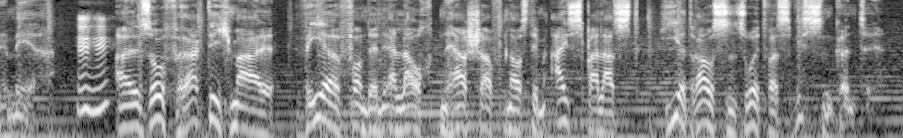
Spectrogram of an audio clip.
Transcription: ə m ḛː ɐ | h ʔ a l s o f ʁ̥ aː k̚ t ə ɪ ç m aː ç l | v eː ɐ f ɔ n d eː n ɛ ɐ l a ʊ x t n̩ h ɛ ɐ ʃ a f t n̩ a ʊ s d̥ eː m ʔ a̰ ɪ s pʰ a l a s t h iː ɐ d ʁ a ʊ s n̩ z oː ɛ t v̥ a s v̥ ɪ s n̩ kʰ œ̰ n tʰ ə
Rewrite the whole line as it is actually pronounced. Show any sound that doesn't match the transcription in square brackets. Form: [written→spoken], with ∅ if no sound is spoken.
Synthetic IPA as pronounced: ə m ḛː ɐ | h ʔ a l [s→z] o f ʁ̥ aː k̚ t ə ɪ ç m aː [ç→∅] l | v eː ɐ f ɔ n d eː n ɛ ɐ l a ʊ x t n̩ h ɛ ɐ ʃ a f t n̩ a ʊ s d̥ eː m ʔ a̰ ɪ s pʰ a l a s t h iː ɐ d ʁ a ʊ s n̩ z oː ɛ t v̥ a s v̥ ɪ s n̩ kʰ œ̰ n tʰ ə

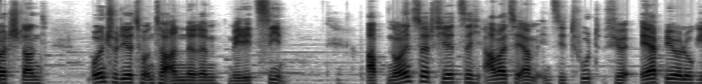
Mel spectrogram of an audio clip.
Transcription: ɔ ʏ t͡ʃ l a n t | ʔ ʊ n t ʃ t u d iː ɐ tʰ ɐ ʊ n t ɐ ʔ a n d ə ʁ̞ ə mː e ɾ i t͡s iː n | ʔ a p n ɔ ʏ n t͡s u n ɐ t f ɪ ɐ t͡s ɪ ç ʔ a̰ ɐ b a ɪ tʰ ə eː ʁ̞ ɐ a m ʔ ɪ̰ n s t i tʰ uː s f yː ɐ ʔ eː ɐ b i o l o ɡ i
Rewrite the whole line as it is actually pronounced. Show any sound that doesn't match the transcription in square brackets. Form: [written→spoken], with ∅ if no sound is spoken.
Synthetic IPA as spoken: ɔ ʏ t͡ʃ l a n t | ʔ ʊ n t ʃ t u d iː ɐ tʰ [ɐ→ə] ʊ n t ɐ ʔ a n d ə ʁ̞ ə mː e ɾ i t͡s iː n | ʔ a p n ɔ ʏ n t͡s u n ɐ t f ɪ ɐ t͡s ɪ ç ʔ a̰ ɐ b a ɪ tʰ ə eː [ʁ̞→∅] ɐ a m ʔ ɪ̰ n s t i tʰ uː [s→t] f yː ɐ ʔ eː ɐ b i o l o ɡ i

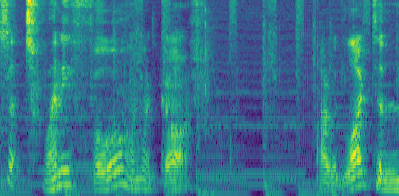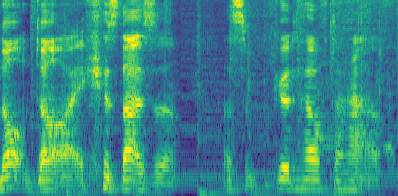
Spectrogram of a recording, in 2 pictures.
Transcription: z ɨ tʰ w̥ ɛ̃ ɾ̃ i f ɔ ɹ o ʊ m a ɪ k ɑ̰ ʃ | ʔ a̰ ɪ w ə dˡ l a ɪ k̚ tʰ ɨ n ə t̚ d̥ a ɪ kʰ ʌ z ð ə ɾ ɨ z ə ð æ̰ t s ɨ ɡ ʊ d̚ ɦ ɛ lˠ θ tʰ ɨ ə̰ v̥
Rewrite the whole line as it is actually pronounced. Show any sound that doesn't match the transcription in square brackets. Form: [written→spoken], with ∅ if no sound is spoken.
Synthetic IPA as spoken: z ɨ tʰ w̥ ɛ̃ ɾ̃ i f ɔ ɹ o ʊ m a ɪ [k→ɡ] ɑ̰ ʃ | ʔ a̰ ɪ w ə dˡ l a ɪ k̚ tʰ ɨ n ə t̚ d̥ a ɪ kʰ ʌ z ð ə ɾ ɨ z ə ð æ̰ t s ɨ ɡ ʊ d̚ ɦ ɛ lˠ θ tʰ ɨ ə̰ v̥

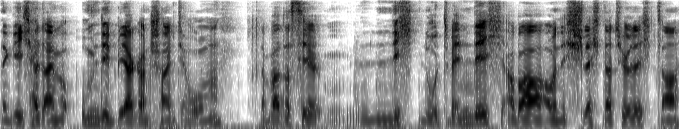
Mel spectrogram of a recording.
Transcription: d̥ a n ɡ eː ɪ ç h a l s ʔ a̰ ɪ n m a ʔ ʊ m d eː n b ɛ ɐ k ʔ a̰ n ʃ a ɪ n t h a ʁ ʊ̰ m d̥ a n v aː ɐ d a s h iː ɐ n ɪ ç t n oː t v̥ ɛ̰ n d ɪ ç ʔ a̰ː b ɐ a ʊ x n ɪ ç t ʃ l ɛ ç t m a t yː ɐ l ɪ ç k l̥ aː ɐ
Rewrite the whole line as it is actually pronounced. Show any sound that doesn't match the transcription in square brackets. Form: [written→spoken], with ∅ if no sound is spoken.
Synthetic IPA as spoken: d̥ a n ɡ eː ɪ ç h a l [s→t] ʔ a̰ ɪ n m a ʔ ʊ m d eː n b ɛ ɐ k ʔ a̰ n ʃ a ɪ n t h [a→ɛ] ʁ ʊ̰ m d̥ a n v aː ɐ d a s h iː ɐ n ɪ ç t n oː t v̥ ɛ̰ n d ɪ ç ʔ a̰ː b ɐ a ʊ x n ɪ ç t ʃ l ɛ ç t [m→n] a [t→tʰ] yː ɐ l ɪ ç k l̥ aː ɐ

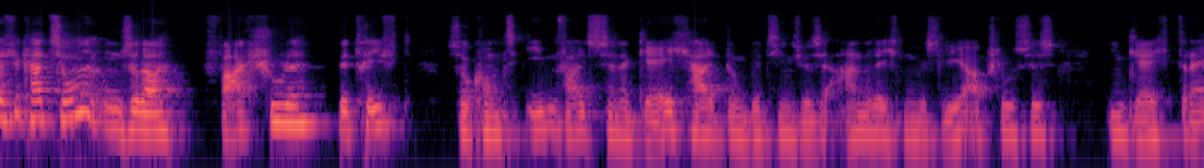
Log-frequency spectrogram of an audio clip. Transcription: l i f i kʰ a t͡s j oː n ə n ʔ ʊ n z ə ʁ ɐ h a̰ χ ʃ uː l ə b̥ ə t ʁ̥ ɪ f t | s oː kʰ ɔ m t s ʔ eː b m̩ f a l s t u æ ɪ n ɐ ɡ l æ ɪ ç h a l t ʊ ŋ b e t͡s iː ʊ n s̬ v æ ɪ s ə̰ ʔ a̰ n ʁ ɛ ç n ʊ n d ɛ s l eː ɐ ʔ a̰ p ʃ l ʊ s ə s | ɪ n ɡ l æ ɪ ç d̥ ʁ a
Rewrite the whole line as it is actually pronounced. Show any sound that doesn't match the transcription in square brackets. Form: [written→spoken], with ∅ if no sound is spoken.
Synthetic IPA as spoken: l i f i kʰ a t͡s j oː n ə n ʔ ʊ n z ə ʁ ɐ [h→f] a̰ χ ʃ uː l ə b̥ ə t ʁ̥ ɪ f t | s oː kʰ ɔ m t s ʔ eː b m̩ f a l s [t→t͡s] u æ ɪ n ɐ ɡ l æ ɪ ç h a l t ʊ ŋ b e t͡s iː ʊ [n→ŋ] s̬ v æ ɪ [s→z] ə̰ ʔ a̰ n ʁ ɛ ç n ʊ [n→ŋ] d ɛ s l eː ɐ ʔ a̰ p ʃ l ʊ s ə s | ɪ n ɡ l æ ɪ ç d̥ ʁ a

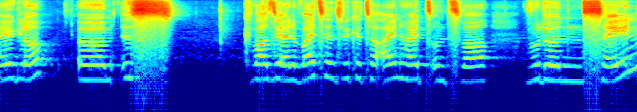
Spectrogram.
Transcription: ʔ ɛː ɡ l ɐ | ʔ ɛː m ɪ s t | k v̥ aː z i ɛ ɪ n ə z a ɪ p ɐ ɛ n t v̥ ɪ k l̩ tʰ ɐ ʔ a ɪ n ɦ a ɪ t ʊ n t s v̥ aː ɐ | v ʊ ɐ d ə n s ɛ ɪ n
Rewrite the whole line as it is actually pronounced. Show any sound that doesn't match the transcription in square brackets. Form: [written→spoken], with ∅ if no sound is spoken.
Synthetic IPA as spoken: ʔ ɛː ɡ l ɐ | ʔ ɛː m ɪ s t | k v̥ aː z i [ɛ→a] ɪ n ə [z→v] a ɪ [p→t] ɐ ɛ n t v̥ ɪ k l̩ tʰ [ɐ→ə] ʔ a ɪ n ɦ a ɪ t ʊ n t [s→t͡s] v̥ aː ɐ | v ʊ ɐ d ə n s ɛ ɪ n

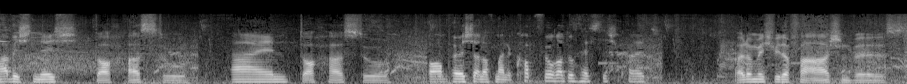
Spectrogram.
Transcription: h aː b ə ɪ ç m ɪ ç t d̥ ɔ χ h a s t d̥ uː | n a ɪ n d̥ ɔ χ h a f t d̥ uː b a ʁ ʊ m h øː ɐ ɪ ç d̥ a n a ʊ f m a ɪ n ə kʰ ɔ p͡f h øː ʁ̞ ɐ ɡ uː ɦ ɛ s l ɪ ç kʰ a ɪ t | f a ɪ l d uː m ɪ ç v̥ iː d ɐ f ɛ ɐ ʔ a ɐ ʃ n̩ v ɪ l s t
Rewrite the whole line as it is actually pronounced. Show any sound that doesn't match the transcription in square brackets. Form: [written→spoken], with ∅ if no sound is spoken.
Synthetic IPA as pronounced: h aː b ə ɪ ç [m→n] ɪ ç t d̥ ɔ χ h a s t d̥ uː | n a ɪ n d̥ ɔ χ h a [f→s] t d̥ uː [b→v] a ʁ ʊ m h øː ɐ ɪ ç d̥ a n a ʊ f m a ɪ n ə kʰ ɔ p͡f h øː ʁ̞ ɐ [ɡ→d] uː ɦ ɛ s l ɪ ç kʰ a ɪ t | [f→v] a ɪ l d uː m ɪ ç v̥ iː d ɐ f ɛ ɐ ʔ a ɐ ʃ n̩ v ɪ l s t

